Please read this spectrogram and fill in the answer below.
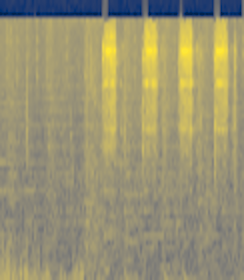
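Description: Hand ratchet wrench clicking in short bursts, one per back-swing, about three a second, starting about a second in, as it runs in the bolts of a turbo exhaust manifold.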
